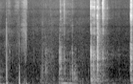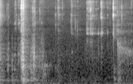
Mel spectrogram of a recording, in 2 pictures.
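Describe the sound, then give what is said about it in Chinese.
A small metal padlock rattles and jingles as it is handled, with several sharp metallic clicks, one like the shackle snapping shut, as a chastity lock is fastened on a man. No one speaks. “这样呢就可以上锁了。来，把锁头拿过来。”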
